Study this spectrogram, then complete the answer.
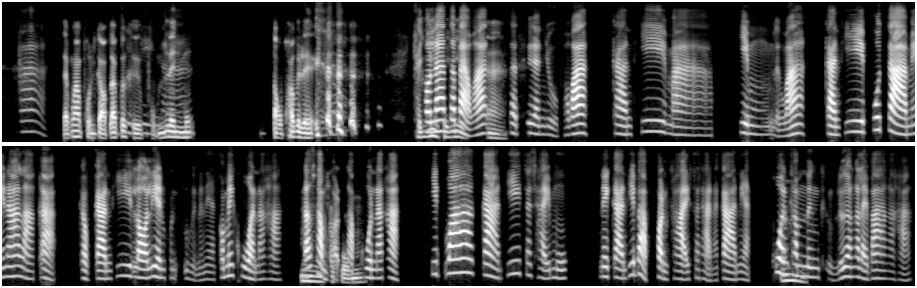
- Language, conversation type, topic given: Thai, podcast, คุณเคยใช้มุกตลกตอนทะเลาะเพื่อคลายบรรยากาศไหม แล้วได้ผลยังไง?
- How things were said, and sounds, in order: other background noise; laugh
